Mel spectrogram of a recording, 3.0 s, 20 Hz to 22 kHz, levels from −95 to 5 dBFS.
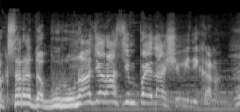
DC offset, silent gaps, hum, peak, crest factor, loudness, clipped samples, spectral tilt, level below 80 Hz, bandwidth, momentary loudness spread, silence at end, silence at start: under 0.1%; none; none; -8 dBFS; 12 dB; -19 LUFS; under 0.1%; -3.5 dB/octave; -60 dBFS; 14.5 kHz; 9 LU; 0 s; 0 s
